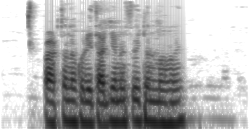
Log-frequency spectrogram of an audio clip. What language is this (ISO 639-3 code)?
ben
